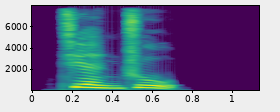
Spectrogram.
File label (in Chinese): "建筑", Chinese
